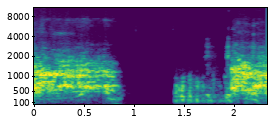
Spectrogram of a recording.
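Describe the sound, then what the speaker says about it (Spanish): A small dog yaps a few times in a short burst, close and fairly loud, between stretches of room noise during an online seminar. "¿Perrito?"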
